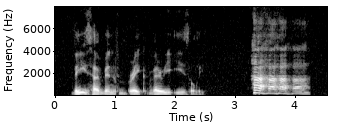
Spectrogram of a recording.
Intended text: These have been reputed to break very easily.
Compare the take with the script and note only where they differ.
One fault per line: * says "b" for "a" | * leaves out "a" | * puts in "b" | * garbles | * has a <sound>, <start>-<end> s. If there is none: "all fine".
* leaves out "reputed"
* has a laugh, 3.3-4.3 s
